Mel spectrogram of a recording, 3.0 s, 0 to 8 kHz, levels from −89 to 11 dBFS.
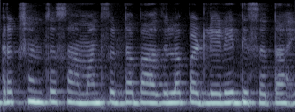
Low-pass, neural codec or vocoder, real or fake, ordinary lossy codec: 7.2 kHz; none; real; none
